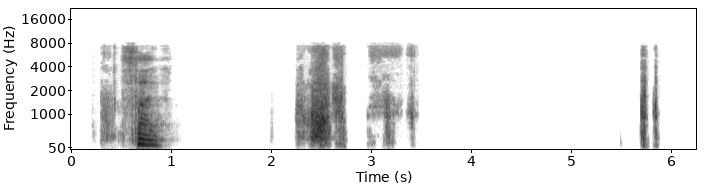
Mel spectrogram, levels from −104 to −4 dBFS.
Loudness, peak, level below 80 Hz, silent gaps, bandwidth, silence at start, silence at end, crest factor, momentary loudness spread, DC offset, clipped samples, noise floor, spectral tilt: -26 LUFS; -4 dBFS; -68 dBFS; 1.10-2.23 s, 2.76-2.95 s, 3.47-5.68 s; 7.8 kHz; 0.3 s; 0.4 s; 26 dB; 25 LU; under 0.1%; under 0.1%; under -90 dBFS; -6 dB/octave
